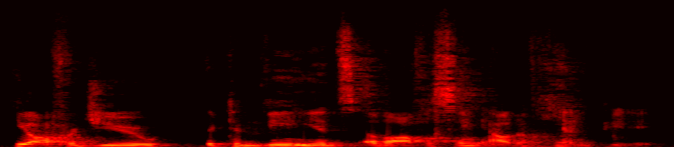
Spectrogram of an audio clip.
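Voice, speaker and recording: Guy lawyer grilling a witness, courtroom recording, fast pushy questions, roomy echo. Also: mid-range voice, darkish tone. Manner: pressing, rapid-fire questioning. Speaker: defense attorney. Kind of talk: courtroom cross-examination. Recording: echoey courtroom audio, faint noise.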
